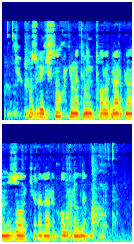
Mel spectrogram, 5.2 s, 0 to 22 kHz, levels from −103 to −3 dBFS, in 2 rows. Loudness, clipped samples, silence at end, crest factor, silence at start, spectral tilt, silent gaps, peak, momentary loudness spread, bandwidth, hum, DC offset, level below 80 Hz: -27 LUFS; under 0.1%; 0.4 s; 16 dB; 0.1 s; -6 dB/octave; none; -12 dBFS; 11 LU; 11.5 kHz; none; under 0.1%; -56 dBFS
